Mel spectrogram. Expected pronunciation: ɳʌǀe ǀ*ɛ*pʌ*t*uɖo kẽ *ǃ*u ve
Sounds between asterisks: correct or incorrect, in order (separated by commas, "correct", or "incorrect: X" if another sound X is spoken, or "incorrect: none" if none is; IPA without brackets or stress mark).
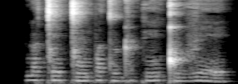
incorrect: ɛ̃, correct, correct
